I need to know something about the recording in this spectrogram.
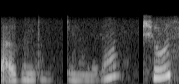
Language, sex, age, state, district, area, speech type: Telugu, female, 18-30, Telangana, Adilabad, urban, conversation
